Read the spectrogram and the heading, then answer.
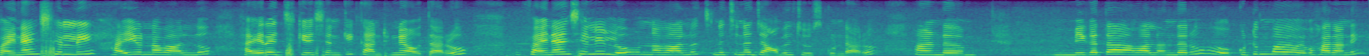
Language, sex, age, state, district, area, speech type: Telugu, female, 18-30, Andhra Pradesh, Nandyal, urban, spontaneous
